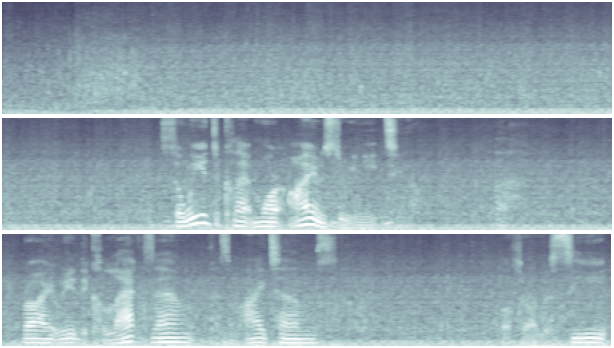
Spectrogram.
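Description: A boat's engine hums steadily.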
